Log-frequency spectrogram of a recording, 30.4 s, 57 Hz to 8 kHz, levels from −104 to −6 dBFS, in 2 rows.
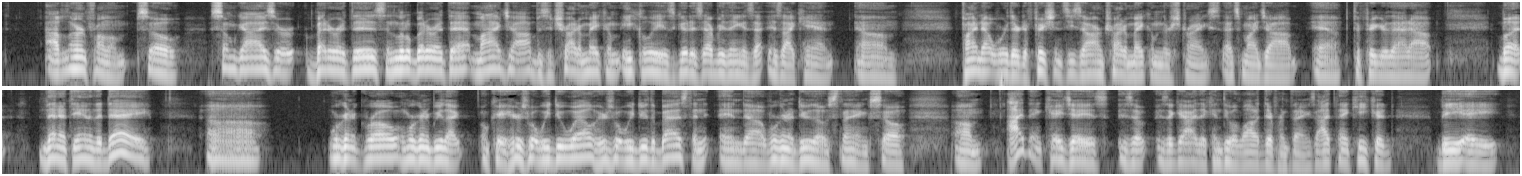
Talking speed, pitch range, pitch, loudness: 235 wpm, 110-135 Hz, 125 Hz, -22 LUFS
